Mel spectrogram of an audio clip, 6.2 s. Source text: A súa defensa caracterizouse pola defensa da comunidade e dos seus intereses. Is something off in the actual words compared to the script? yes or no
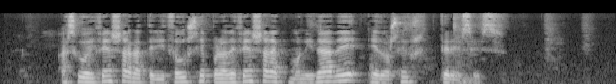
no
